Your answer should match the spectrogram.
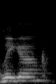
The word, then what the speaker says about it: Gligo: have asked before but am i mispronouncing your name is it gligo no you got it right okay good that's rare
